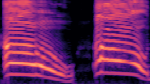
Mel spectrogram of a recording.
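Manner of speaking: high, laughing panicked oh, oh; panicked oh noises. Retold or imitated. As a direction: squeal oh in flustered panic. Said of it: "that's literally what I'm doing".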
